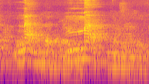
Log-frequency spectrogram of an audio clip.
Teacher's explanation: Al-khaysum itu hidung. Huruf yang keluar dari sini, yaitu huruf mim dan huruf nun. Mim nun itu di sini. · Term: gunnah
